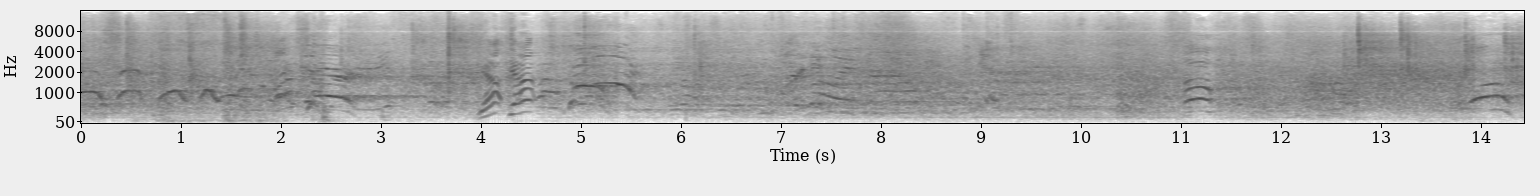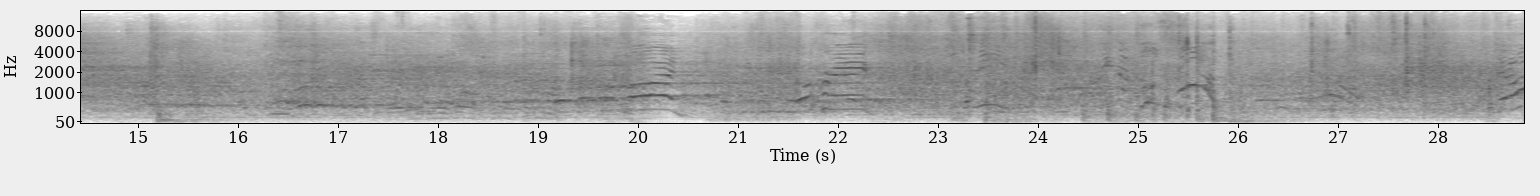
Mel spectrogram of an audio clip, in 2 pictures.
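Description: A crowd of spectators chatters and calls out in a large echoing rink.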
